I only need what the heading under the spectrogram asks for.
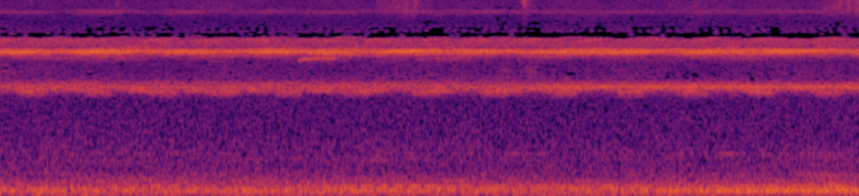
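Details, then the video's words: New England summertime crickets in a steady, unbroken chorus: two bright, continuous trilling bands, one high and one higher, holding even throughout, with a soft low rumble underneath. "Tinnitus Masking With Crickets"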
